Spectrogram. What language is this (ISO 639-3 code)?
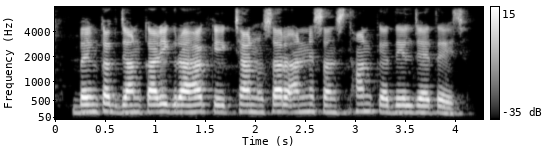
mai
